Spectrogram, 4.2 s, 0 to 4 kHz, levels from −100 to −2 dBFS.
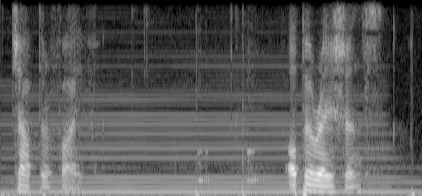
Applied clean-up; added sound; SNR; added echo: none; Bowed string instrument + Hands; 11 dB; none.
